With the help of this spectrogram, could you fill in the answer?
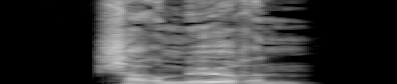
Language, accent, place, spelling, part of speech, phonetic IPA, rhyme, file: German, Germany, Berlin, Charmeuren, noun, [ʃaʁˈmøːʁən], -øːʁən, De-Charmeuren.ogg
- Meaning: dative plural of Charmeur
